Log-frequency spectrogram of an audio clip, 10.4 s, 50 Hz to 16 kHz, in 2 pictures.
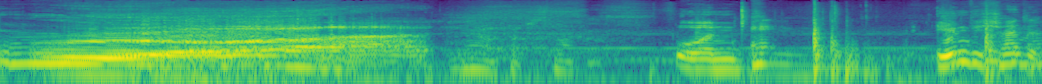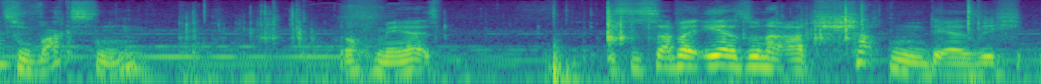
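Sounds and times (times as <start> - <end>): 
bear roaring after being punched on the snout: 0.0 - 2.2
speech: 3.4 - 4.0, 4.7 - 6.1, 6.9 - 10.4.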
